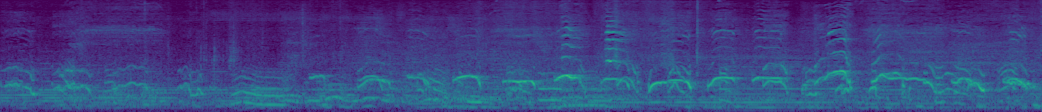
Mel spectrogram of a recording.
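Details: German Shepherd puppies, two weeks old with eyes just opening, a litter whimpering and squeaking together: many short high arching whines overlapping constantly, several voices at once, with soft rustling beneath.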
